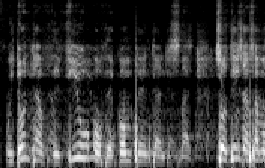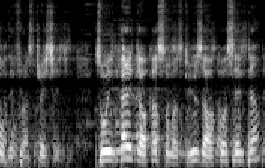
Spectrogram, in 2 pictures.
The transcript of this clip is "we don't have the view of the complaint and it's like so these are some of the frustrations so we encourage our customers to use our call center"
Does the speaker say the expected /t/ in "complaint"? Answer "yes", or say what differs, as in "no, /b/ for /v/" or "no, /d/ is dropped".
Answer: yes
